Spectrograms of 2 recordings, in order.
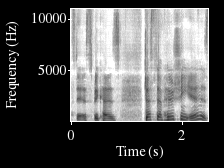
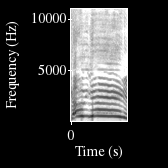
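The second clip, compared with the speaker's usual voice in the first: very high-pitched little cheer; imitated cheering. Imitating the mothers hearing there is a name, high cheering. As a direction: squeal it like delighted relatives cheering. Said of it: "they're kinda cheering".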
